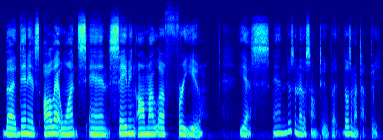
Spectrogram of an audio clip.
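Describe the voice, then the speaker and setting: A teenage girl, a high school senior, chatting as a guest in an interview and rambling with lots of "like" and restarts. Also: steady tone, unhurried, darkish tone, no room sound, studio quality. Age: teens. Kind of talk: casual interview chat.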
